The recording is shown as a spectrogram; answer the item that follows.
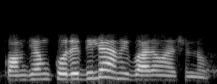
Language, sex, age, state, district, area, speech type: Bengali, female, 60+, West Bengal, Dakshin Dinajpur, rural, conversation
